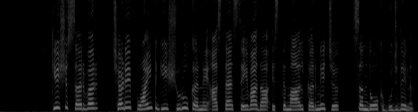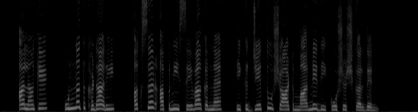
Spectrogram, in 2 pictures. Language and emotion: Dogri, neutral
